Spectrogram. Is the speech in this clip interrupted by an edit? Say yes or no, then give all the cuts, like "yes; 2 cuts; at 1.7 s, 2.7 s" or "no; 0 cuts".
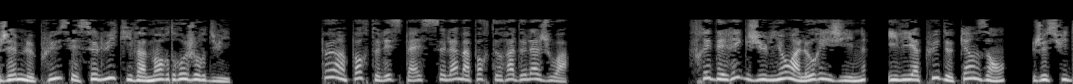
no; 0 cuts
